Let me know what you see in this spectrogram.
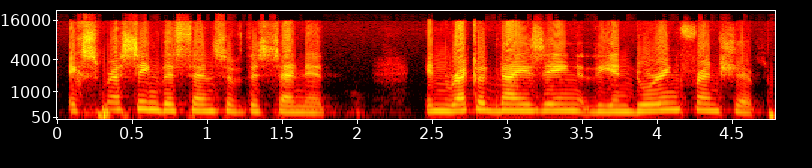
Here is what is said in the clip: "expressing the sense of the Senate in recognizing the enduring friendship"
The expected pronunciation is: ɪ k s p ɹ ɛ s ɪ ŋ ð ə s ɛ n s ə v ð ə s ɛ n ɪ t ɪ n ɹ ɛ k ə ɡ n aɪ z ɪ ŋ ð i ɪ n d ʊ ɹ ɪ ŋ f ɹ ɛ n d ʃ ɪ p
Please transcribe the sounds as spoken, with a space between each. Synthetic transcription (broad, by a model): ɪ k s p ɹ ɛ s ɪ ŋ ð ə s ɛ n s ə v ð ə s ɛ n ɪ t ɪ n ɹ ɛ k ə ɡ n aɪ z ɪ ŋ ð i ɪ n d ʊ ɹ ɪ ŋ f ɹ ɛ n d ʃ ɪ p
